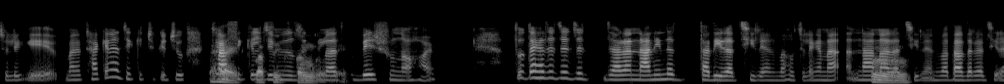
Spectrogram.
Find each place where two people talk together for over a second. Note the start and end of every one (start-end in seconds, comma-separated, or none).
2.2-3.4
